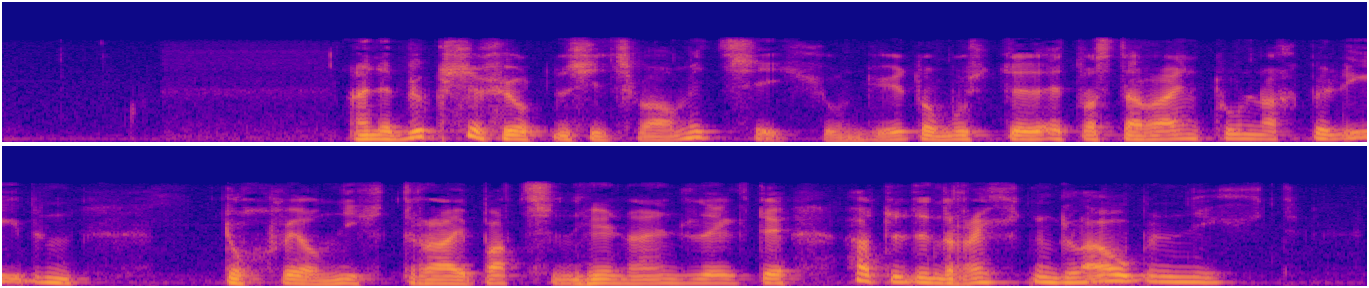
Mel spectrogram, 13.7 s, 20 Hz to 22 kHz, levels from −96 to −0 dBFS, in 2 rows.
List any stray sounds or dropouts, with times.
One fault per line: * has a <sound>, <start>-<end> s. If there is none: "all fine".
all fine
